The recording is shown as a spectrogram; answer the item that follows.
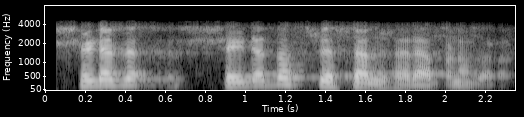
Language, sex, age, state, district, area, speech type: Odia, male, 60+, Odisha, Kendrapara, urban, conversation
